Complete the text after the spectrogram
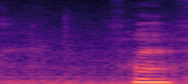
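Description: An elderly man speaks with a deep voice nearby.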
